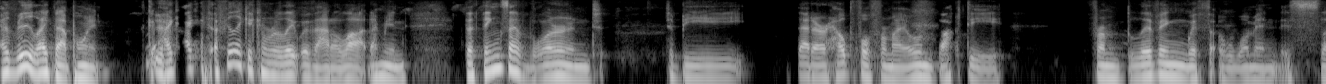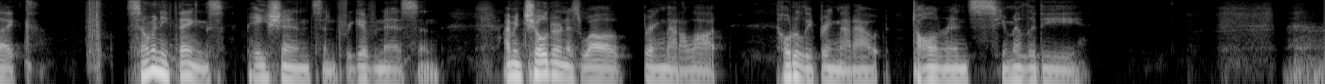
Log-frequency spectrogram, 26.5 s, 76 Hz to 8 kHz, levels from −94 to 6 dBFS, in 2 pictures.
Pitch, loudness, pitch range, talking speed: 105 Hz, -24 LUFS, 95-120 Hz, 135 wpm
